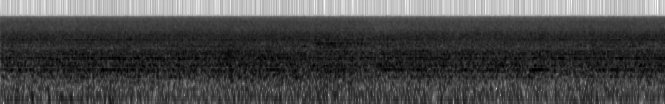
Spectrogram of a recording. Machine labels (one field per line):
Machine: fan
